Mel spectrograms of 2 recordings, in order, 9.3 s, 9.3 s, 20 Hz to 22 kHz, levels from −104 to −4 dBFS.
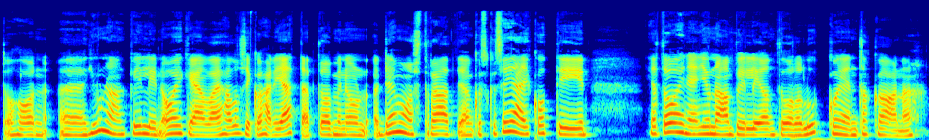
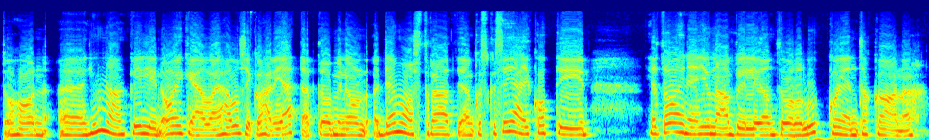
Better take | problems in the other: first | distortion; heavy; 6 dB below the speech

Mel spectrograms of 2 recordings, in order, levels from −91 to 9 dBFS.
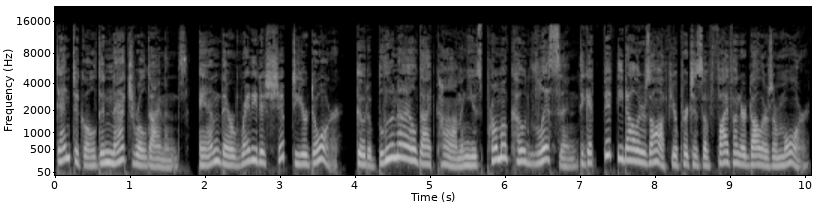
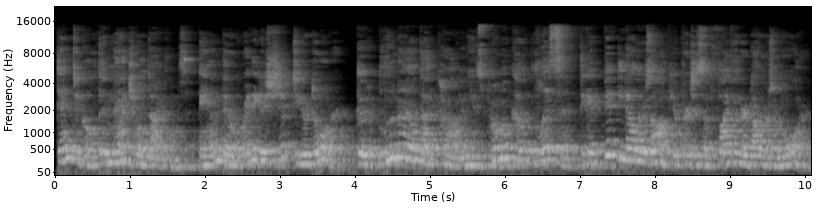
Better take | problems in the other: first | room echo; noticeable; dies away in 1.6 s // off-mic speech; far

